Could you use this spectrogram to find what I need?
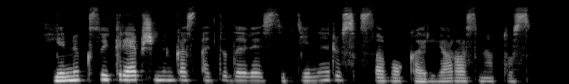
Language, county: Lithuanian, Šiauliai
